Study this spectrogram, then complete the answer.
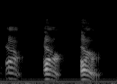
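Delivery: high barking seal impression; mocking his own voice as a barking seal. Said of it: "my little seal voice go".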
